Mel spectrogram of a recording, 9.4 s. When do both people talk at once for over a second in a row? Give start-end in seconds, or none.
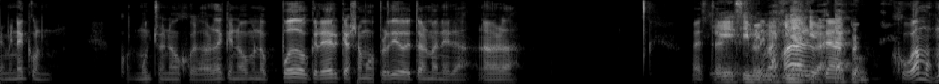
7.0-8.7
